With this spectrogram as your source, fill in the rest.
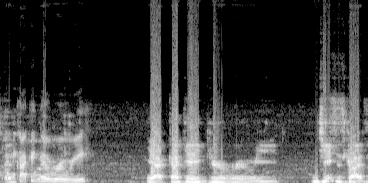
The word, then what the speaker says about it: Kakegurui: Yes, and it's Kakeguru. I think that's how you pronounce it. Kakegurui.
